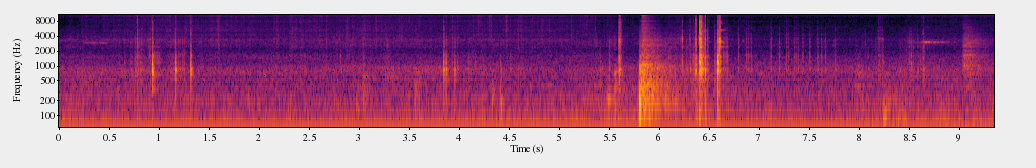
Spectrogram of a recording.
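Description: A few sharp clicks and knocks over a steady hiss, with a quick cluster of louder knocks about six seconds in.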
